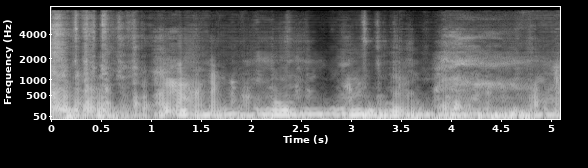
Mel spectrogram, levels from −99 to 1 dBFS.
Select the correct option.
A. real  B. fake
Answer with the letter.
B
